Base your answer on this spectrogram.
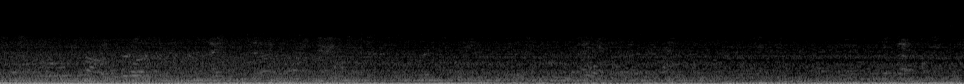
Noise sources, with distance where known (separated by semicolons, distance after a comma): person or small group talking, far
